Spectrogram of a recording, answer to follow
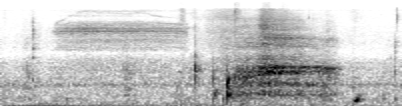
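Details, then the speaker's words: Adult with a head cold and chesty cough after a seaside holiday, breathy nasal sniffs and a brief snort-like snuffle: congested nasal snuffling. "snuffling its Chester you can probably hear me snuffling and stuff we all came to help we all must be allergic to the sea air"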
